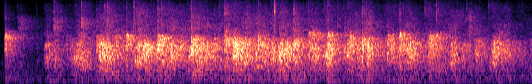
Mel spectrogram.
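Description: An audience at a tech talk claps for an incoming speaker, a full, dense round of applause that starts abruptly and holds at steady strength throughout.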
